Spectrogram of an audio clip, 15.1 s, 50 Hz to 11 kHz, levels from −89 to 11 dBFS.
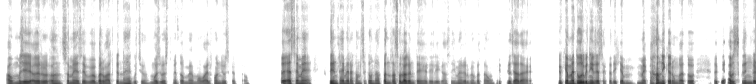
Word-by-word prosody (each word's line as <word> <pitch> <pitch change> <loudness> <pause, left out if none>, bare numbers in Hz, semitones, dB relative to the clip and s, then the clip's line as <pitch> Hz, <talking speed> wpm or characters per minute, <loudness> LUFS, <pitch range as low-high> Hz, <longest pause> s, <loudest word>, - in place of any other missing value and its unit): अब 130 -1 0
मुझे 135 0 +3
अगर 135 +1 +2
अ, 125 -1 -3
समय 135 0 -3
ऐसे 125 +1 -3
ब 125 0 -3
बर्बाद 120 -2 0
करना 135 +1 -5
है 160 +1 -2
कुछ 140 -3 -15
मौज-मस्ती 120 +3 -7
में - - -11
तब 130 -2 -7
मैं 110 -2 -11
मोबाइल 100 +1 -8
फ़ोन 130 -1 -7
यूज़ 120 -2 -9
करता 115 -2 -21
हूँ, - - -23 0.6
तो 170 - +6
ऐसे 170 +2 +4
में 185 0 0 0.3
स्क्रीन 175 -1 +5
टाइम 170 0 0
मेरा 170 0 -1
कम 165 -1 -9
से 155 +1 -16
कम 175 +1 -2
15-16 150 -2 +3
घंटे 120 -1 -6
है 110 - -10
डेली 105 -2 -13
का - - -19
सही 115 - -18
में 120 0 -10
अगर 115 0 -9
मैं 115 -1 -13
बताऊँ 110 -1 -13
इतना 140 +2 -7
ज़्यादा 120 -4 0
है। - - -14 0.6
क्योंकि 155 +3 +1
अब 175 - +7
मैं 185 0 +7
दूर 170 +1 +11
भी 180 - +6
नहीं 165 -3 +3
रह 125 -3 +2
सकता 115 0 -12
देखिए 120 +1 -4
अम, 120 -1 -13
मैं 130 +1 -4
काम 150 +5 +5
नहीं 155 -1 +4
करूँगा 120 -5 0
तो 125 +3 -2
अ, - - -9 0.4
क 135 - -2
अब 145 - +7
स्क्रीन 155 +2 -4
का 155 - +6
130 Hz, 245 wpm, -22 LUFS, 120-155 Hz, 0.6 s, दूर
